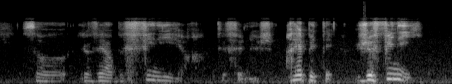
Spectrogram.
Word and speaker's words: finis: So le verbe finir, to finish. Répétez, je finis. You pronounce that S? No.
